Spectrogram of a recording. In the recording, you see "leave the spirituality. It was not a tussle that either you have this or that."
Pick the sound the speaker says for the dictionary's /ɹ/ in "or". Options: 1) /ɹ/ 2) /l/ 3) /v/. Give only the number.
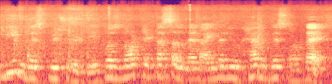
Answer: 1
